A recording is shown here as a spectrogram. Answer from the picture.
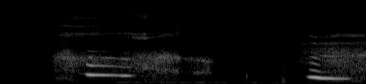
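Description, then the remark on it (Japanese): Two long, breathy yawns made while at work, each a drawn-out exhale carrying a low, voiced tone that slides downward, with a short quiet pause between them and no talking. “仕事中にあくびとは感心しないわね。”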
